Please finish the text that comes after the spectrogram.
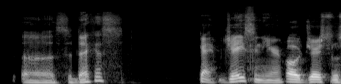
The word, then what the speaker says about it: Sudeikis: Sudeikis. Okay, Jason here. Oh, Jason Sudeikis. Yeah. Sudeikis.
